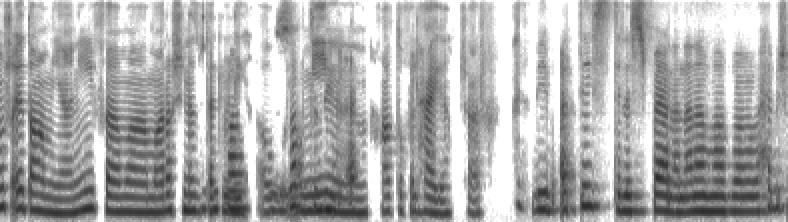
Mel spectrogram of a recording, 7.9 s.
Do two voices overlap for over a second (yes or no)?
yes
